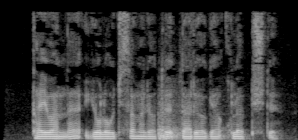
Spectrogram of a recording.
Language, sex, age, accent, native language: Uzbek, male, 18-24, Sirdaryo, Uzbek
